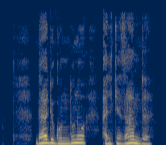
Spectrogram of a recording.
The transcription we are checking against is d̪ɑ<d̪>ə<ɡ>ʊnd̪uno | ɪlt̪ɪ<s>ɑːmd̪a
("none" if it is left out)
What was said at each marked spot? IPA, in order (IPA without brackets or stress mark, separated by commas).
d̪, ɡ, z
